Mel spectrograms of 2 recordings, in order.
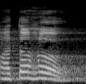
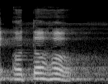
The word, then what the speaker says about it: अतः: विसर्ग, इसका उच्चारण ह के जैसा ही होता है। इसका चिन्ह इस तरह से है, यह स्वर के पीछे लगाया जाता है, जैसे अतः। अब ह नहीं लिखा हुआ यहाँ पे, लेकिन जो ये दो बिंदु का प्रयोग किया गया है, विसर्ग का प्रयोग किया गया है, इसको हम ह के उच्चारण से बोलेंगे अतः, प्रातः, दुख, पुनः।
